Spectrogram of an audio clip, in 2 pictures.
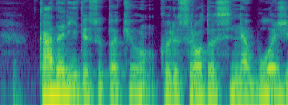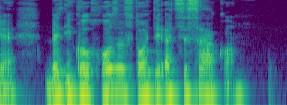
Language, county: Lithuanian, Vilnius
